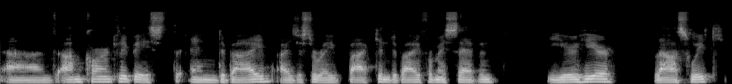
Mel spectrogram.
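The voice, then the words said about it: Irish accent. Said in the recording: “I'm going from Ireland by the accent”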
